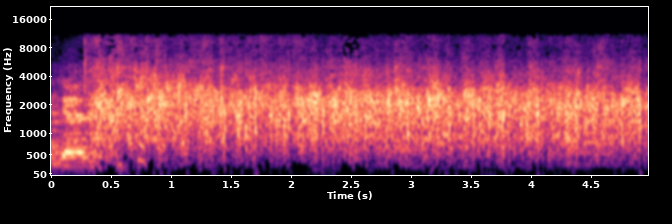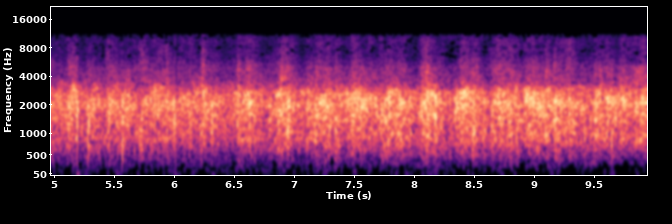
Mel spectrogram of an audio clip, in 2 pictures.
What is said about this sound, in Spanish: Eh, eh un aplauso para ellos,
